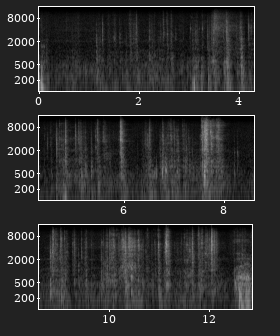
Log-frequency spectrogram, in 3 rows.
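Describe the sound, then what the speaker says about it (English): Torx screws being backed out of an Amiga 500 case, giving scattered small metallic clicks, taps and rattles of screws and a driver, close by and fairly quiet, with no talking. "So this is screwed down with some Torx screws, so we have to remove those again."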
